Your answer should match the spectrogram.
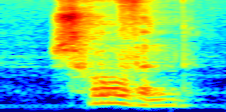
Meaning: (verb) 1. to screw, manipulate a screw 2. to circle upwards without flapping the wings much if at all, carried by currents of rising hot air; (noun) plural of schroef
- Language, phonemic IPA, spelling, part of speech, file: Dutch, /ˈsxruvə(n)/, schroeven, verb / noun, Nl-schroeven.ogg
